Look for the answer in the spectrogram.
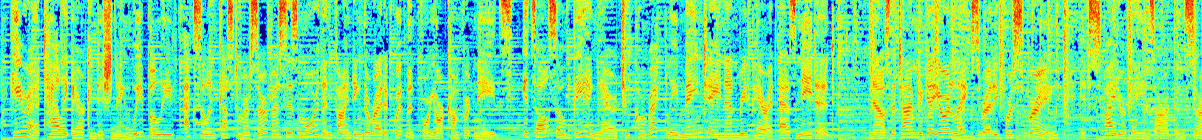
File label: On Hold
